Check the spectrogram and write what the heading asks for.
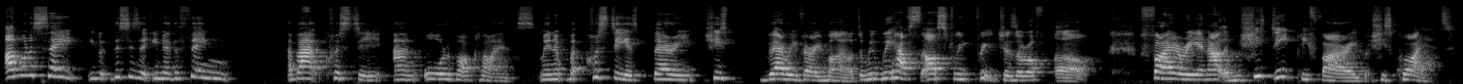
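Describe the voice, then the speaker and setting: A woman hosting a panel discussion, talking in an animated, emphatic way with many restarts. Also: a little high, normal speed. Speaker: host.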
